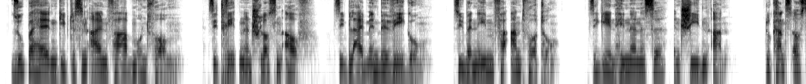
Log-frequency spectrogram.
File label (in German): Werbung Superhelden; LOFT VOICES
